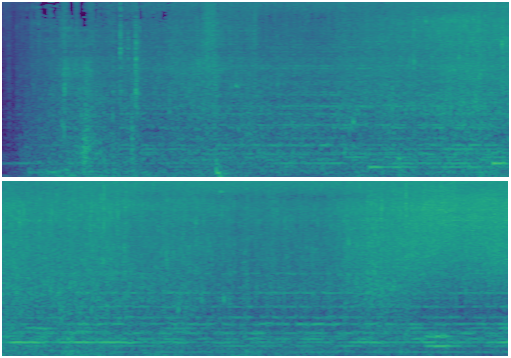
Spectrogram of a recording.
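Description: A steady rushing wash of waves and water heard on board a boat at sea, continuous and fairly even throughout, with a faint low hum underneath and no voices.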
